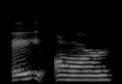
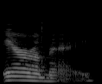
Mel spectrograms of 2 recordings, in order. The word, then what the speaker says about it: arame: Although the description is going to be in the video, but it's Arame, Arame. You pronounce it Arame.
